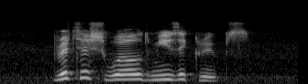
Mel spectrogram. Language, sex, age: English, female, 20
